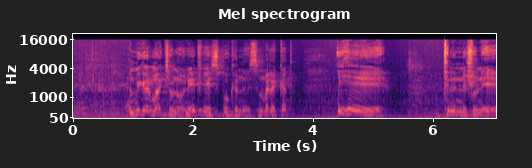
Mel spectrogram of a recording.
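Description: An elderly man speaks slowly and deliberately through a microphone.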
